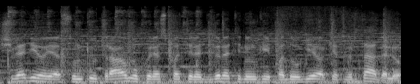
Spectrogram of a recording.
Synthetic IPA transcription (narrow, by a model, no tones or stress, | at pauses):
ʃʲʋʲɛd̪ʲɪjoːjɛsʊŋʲkʲuːt̪ɾɑˑʊmuːkʊɾʲɛspɐt̪ʲɪɾʲɛd̪ʲʋʲɪɾɐt̪ʲɪnʲɪŋkɐɪpɐd̪ɐʊɡʲeːjoːkʲɛt̪ʲʋʲɪɾt̪ɑːd̪ɐlʲṵː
